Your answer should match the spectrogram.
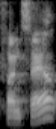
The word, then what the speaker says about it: Funale: Well, my name is Funale and yes, it is pronounced funale as in it is fun toale.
